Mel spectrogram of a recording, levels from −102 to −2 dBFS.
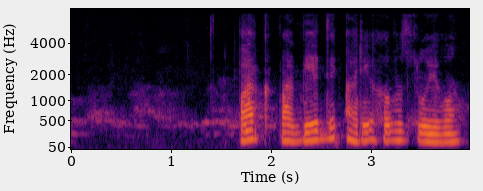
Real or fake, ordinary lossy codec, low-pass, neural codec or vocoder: fake; none; 7.2 kHz; codec, 16 kHz, 4 kbps, FreqCodec, smaller model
